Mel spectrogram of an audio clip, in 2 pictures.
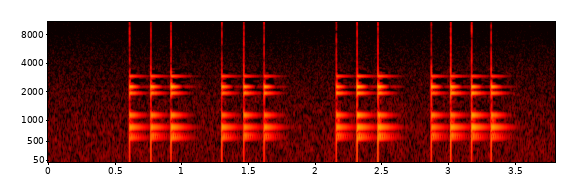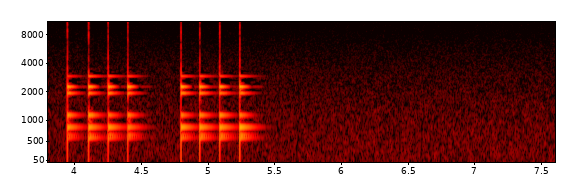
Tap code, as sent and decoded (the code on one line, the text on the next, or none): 3-3 3-4 4-4
NOT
